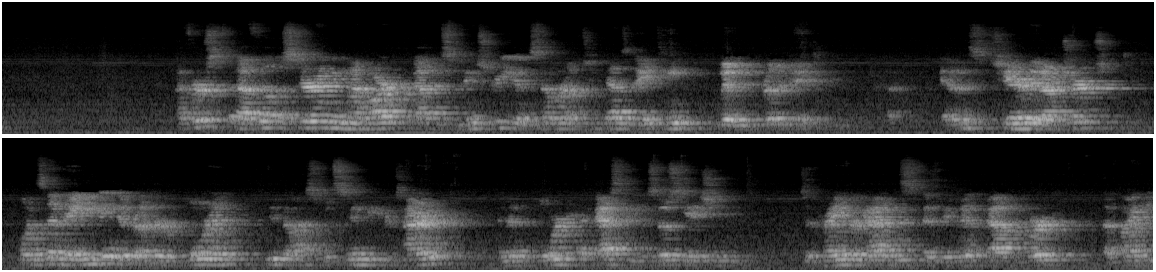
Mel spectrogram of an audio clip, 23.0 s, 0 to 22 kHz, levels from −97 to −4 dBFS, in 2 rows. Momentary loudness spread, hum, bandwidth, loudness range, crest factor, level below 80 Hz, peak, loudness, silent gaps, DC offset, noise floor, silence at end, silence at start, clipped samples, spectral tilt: 16 LU; none; 13 kHz; 5 LU; 20 dB; -72 dBFS; -20 dBFS; -39 LUFS; none; under 0.1%; -66 dBFS; 0 s; 0.85 s; under 0.1%; -4 dB/octave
